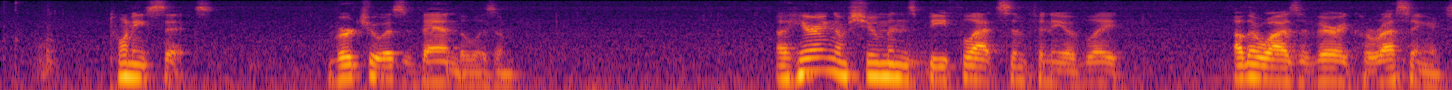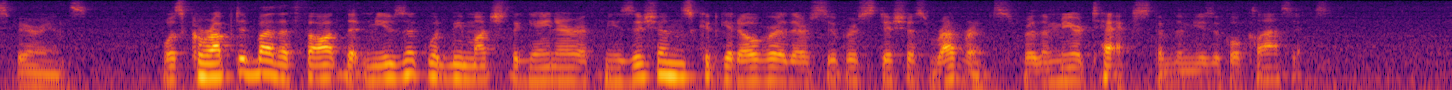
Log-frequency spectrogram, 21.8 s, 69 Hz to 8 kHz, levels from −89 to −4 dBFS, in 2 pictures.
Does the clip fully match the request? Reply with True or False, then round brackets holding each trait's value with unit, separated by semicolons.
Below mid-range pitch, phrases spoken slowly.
True (120 Hz; 125 wpm)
